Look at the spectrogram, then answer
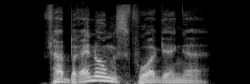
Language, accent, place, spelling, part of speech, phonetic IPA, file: German, Germany, Berlin, Verbrennungsvorgänge, noun, [fɛɐ̯ˈbʁɛnʊŋsˌfoːɐ̯ɡɛŋə], De-Verbrennungsvorgänge.ogg
- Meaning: nominative/accusative/genitive plural of Verbrennungsvorgang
